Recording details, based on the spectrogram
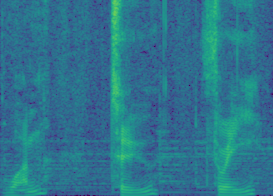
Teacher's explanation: we have a rising intonation on the hours so it's like one 23 and then a falling intonation on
